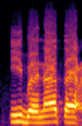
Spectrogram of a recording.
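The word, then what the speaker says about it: ابنت: Kalau kita mulai setelah kata Maryam bacanya ibnata Imran.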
